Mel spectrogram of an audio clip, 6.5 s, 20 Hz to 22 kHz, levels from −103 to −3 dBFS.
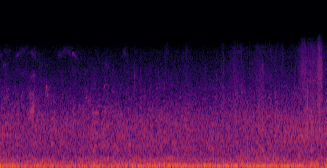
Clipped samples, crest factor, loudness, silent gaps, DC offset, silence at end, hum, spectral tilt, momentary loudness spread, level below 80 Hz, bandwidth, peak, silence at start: under 0.1%; 12 dB; -48 LUFS; none; under 0.1%; 0 s; none; -7.5 dB/octave; 4 LU; -52 dBFS; 7.8 kHz; -34 dBFS; 0 s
